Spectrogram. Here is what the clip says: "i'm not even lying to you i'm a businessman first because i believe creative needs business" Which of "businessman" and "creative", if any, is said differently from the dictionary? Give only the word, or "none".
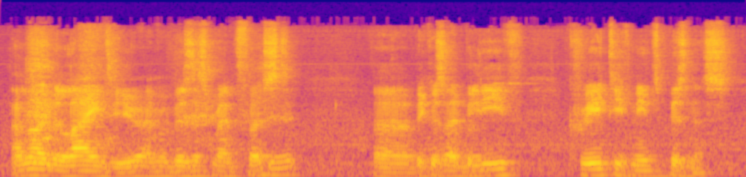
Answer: none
